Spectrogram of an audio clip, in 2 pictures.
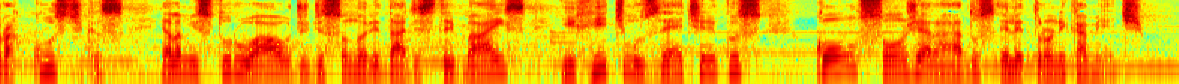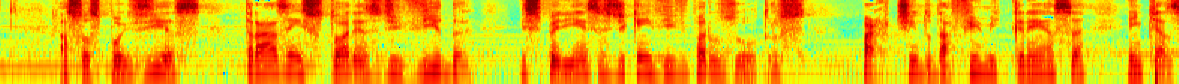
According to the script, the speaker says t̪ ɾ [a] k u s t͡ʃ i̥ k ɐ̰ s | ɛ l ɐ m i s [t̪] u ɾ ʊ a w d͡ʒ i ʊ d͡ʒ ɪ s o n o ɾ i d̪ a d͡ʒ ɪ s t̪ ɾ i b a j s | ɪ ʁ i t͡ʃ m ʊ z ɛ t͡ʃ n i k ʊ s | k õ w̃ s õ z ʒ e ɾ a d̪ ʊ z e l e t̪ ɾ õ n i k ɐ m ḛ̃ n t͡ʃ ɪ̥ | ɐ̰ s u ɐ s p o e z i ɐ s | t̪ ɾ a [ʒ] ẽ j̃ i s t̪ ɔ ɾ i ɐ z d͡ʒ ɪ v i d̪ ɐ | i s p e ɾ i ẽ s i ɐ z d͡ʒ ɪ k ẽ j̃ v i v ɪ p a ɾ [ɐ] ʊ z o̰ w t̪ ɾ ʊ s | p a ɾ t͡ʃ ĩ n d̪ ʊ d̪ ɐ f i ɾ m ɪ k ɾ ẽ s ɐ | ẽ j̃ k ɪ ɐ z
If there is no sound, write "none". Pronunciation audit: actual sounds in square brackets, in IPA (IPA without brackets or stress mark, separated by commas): a, t̪, z, ɐ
